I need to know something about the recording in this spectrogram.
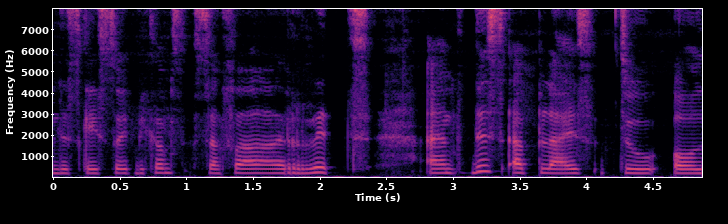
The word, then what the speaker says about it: سفارة: The word safara on its own means embassy and it finishes with a te marbuta, which we don't pronounce. Usually when the word is on its own we say safara, but when it's followed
